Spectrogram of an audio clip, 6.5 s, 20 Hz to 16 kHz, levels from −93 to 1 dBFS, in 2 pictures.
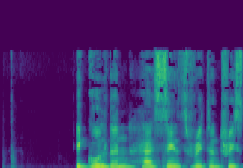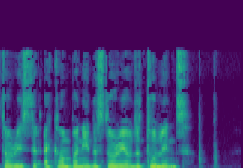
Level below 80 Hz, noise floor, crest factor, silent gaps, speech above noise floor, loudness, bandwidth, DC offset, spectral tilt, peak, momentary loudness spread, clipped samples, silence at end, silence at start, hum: -62 dBFS; -80 dBFS; 18 dB; none; 59 dB; -22 LUFS; 11.5 kHz; under 0.1%; -5 dB/octave; -4 dBFS; 6 LU; under 0.1%; 0.75 s; 1 s; none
